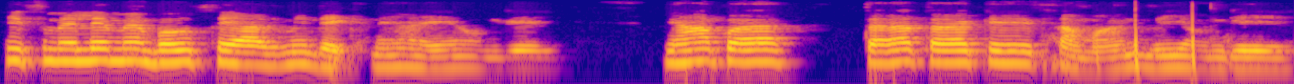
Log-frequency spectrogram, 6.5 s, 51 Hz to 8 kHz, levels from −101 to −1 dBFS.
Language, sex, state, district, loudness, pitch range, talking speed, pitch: Hindi, male, Bihar, Saran, -16 LUFS, 135-200 Hz, 150 wpm, 185 Hz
